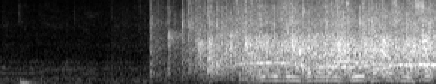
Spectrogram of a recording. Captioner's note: applause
